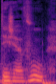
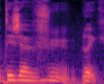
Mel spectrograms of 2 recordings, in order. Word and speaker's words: déjà vu: as an example, and so you just drop the last sound of it, you know, déjà vu, like view. Oh, like view too. Well, there's the U that could work, or view, déjà vu, which sounds better than déjà vu.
